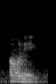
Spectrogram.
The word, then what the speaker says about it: Honig: Is that the right pronunciation, Dan? Yeah, that's right. Honig.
